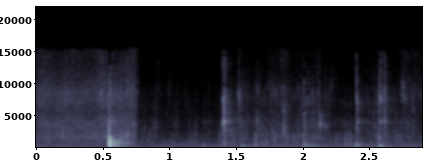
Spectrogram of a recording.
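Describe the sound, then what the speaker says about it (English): Three pounds of ground meat for lumpia brown in a pan with a soft, steady sizzle, broken by a sharp scrape of the spatula and lighter stirring clicks. "I'm still browning the meat."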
